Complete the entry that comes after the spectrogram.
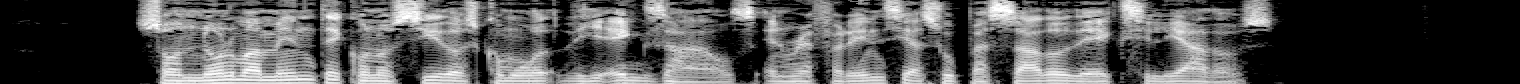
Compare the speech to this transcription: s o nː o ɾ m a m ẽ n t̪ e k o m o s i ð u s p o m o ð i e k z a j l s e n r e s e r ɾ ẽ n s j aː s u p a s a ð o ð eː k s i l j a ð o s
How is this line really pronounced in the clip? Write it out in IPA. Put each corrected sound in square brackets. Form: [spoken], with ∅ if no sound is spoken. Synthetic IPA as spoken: s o nː o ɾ m a m ẽ n t̪ e k o [n] o s i ð [o] s [k] o m o ð i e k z a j l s e n r e [f] e [∅] ɾ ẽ n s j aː s u p a s a ð o ð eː k s i l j a ð o s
